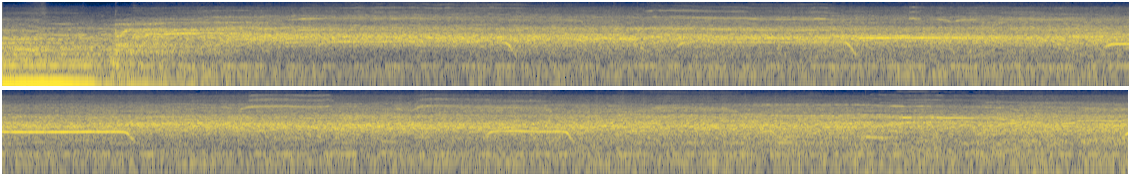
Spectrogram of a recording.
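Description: Music with deep bass cuts off about a second in, then a large concert crowd cheers and screams, with long high-pitched screams standing out above it.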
